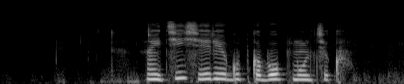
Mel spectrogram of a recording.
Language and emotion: Russian, neutral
